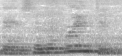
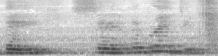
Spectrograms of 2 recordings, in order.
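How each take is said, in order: First: Said in the usual way. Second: "They... celebrated", muy despacio y separado; demostración muy lenta. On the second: Shown as a demonstration. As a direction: alarga "celebrated" como modelo para alumnos. ("They celebrated" pronunciado lentamente, palabra por palabra) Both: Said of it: "¿Se fijan?".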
